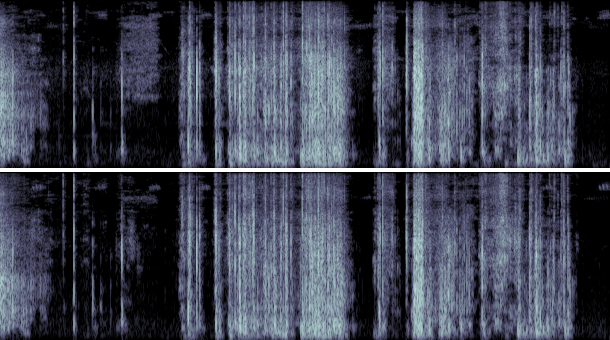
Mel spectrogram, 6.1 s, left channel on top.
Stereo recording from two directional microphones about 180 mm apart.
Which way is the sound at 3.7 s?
45° right (ahead or behind).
